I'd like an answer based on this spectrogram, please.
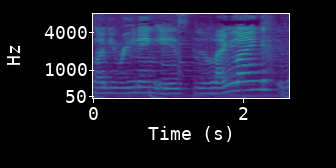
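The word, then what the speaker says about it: ylang-ylang: top notes i'm going to be reading is ylang ylang is how you say it neroli bergamot vanilla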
